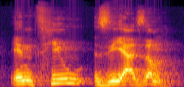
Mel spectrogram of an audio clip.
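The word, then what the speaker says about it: enthusiasm: तो अगर किसी इंसान का किसी चीज़ में बहुत ज़्यादा इंटरेस्ट हो या एंथ्यूजियाज्म हो, एंथ्यूजियाज्म पढ़ेंगे इसको, मैं इसका उच्चारण आपको बताता हूँ, एंथ्यूजियाज्म, एंथ्यूजियाज्म ऐसे पढ़ेंगे, और इसका मीनिंग है उत्साह, जोश, और इंटरेस्ट का मीनिंग होता है रुचि।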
